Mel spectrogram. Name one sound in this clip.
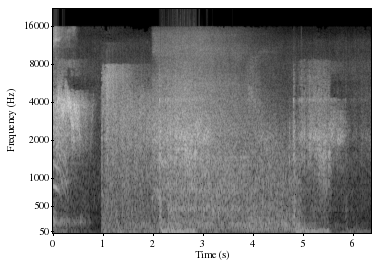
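A loud rushing roar of energy surges and crackles.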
